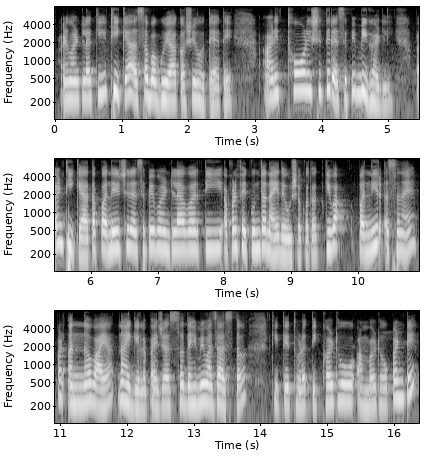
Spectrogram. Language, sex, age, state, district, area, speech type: Marathi, female, 18-30, Maharashtra, Raigad, rural, spontaneous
